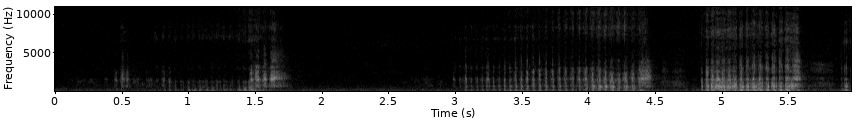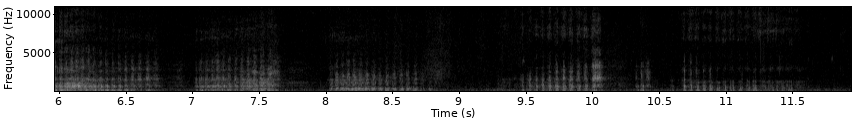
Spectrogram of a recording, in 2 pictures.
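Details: Small dog giving a big growl: rough, rumbling growls in several bursts of one to two seconds, rising and falling in strength with short pauses between.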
